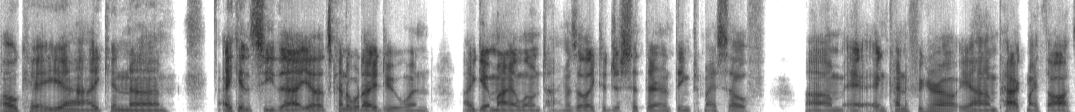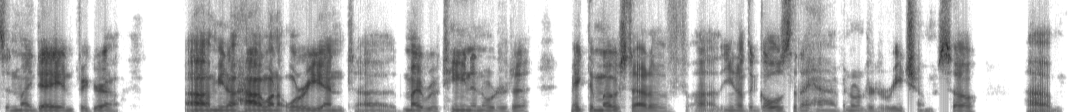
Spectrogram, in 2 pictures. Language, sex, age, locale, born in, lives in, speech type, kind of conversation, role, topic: English, male, 25-29, en-US, United States, United States, conversation, unstructured, none, How do you unwind after a stressful day?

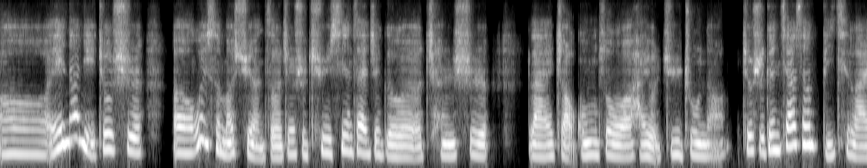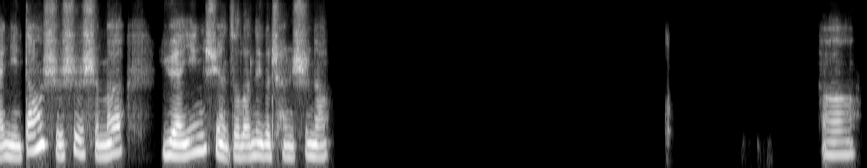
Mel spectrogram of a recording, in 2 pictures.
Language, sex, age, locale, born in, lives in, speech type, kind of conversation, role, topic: Chinese, female, 35-39, zh-CN, China, United States, conversation, advice, advisor, 我该如何在家庭中的性别角色期待与自己的个人选择之间取得平衡？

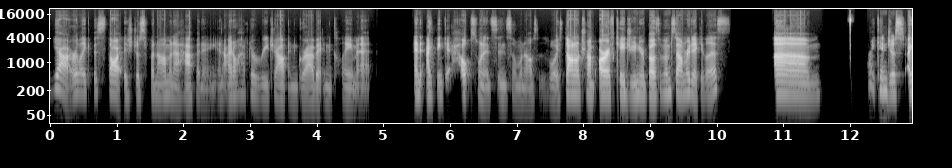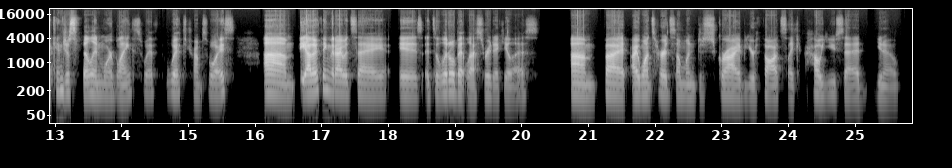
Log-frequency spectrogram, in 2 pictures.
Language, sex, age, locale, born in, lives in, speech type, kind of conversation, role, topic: English, female, 25-29, en-US, United States, United States, conversation, podcast, guest, What are some effective ways to break the cycle of negative self-talk?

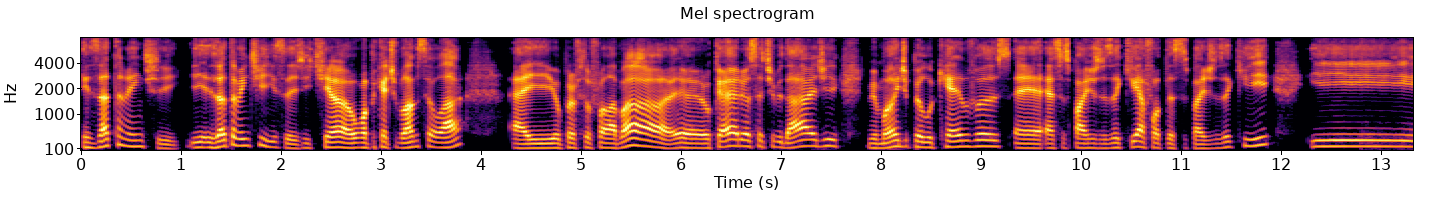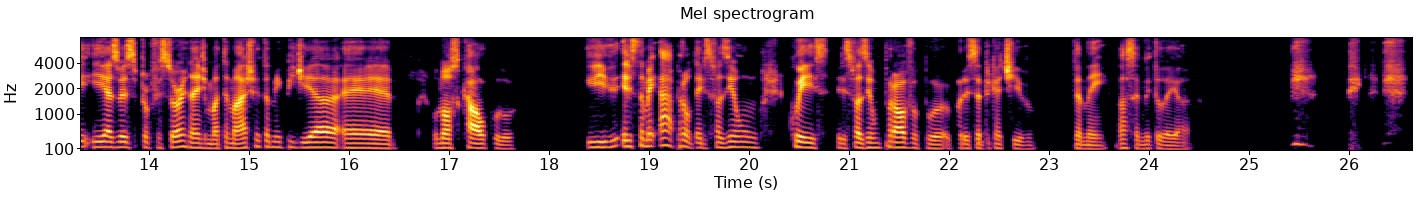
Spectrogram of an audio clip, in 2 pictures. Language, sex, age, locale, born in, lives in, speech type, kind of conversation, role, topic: Portuguese, male, 20-24, pt-BR, Brazil, United States, conversation, podcast, guest, Como a tecnologia mudou a sua forma de estudar hoje?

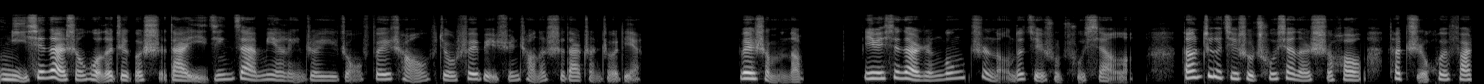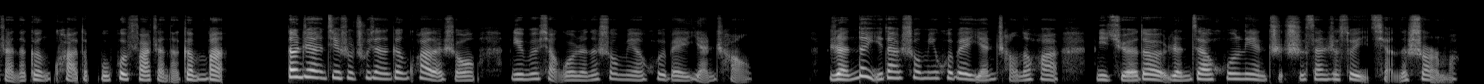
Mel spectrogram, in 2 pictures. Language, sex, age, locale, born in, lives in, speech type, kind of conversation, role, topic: Chinese, female, 35-39, zh-CN, China, United States, conversation, advice, advisor, 我现在的选择会怎样影响我以后的生活？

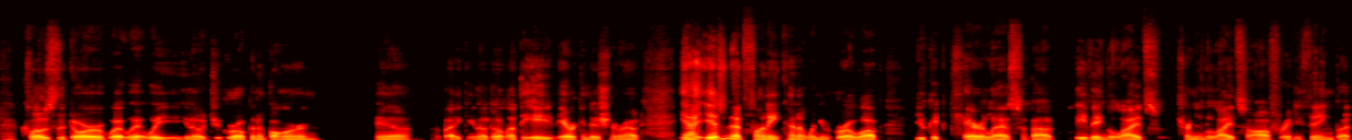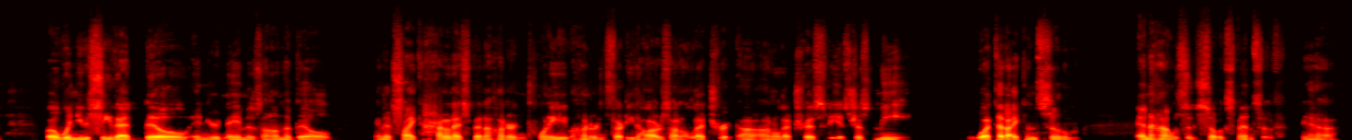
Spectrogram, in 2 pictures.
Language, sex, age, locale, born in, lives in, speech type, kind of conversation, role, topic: English, male, 45-49, en-US, United States, United States, conversation, advice, advisor, How can I reduce daily stress from balancing everyday responsibilities?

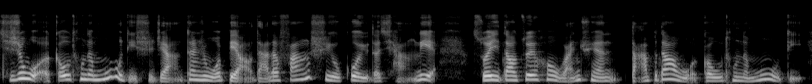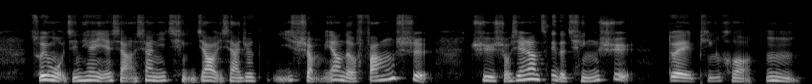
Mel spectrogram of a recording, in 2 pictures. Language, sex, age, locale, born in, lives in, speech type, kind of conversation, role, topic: Chinese, female, 35-39, zh-CN, China, United States, conversation, advice, user, 争吵时如何管理情绪并冷静沟通？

